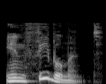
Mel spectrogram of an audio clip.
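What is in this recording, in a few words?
"enfeeblement", British English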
